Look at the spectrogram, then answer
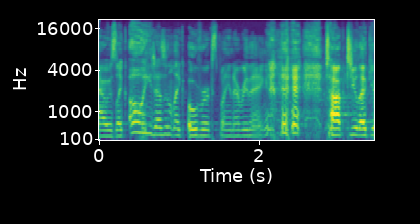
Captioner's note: chuckles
